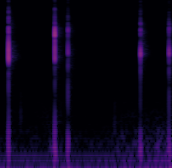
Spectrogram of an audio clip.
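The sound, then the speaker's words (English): Five crisp finger snaps in an uneven pattern, a quick pair and then scattered single snaps, each sharp and bright against a quiet background with no voices, used as a snapping code, like Morse code, to tell a story without speaking. “And then at the end, they actually all know what had just happened through their snapping code.”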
